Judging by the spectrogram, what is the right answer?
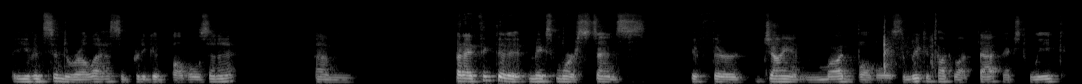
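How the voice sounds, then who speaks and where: Speaking at a moderate pace, a man uses a plain, everyday voice at a medium pitch with fairly even intonation. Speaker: animation teacher. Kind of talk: lecture. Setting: video call.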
